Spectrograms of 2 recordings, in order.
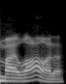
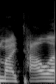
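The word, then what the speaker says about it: Mailata: his career and then Jordan milala or Jordan my tala I think is how you say his last name mitala Jordan matala the Australian developed into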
